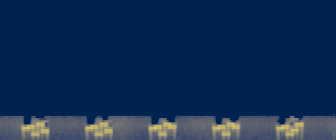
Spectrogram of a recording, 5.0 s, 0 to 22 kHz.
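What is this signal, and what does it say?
Five-tone selective call (ZVEI), heard as quick runs of five tones, tones of about 70 ms. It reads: 89115 89115 89119 89119 89166
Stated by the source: ZVEI five-tone selective call for address 89067, received by SDR, from the feuerwehr-orlamuende (Orlamünde fire brigade) audio server.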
